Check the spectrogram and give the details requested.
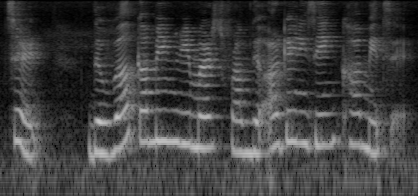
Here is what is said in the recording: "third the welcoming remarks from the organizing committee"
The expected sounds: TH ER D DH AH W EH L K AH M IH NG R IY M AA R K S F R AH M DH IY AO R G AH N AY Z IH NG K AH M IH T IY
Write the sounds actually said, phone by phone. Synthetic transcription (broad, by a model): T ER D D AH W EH L K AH M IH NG R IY M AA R S F R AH M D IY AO R G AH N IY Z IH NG K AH M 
